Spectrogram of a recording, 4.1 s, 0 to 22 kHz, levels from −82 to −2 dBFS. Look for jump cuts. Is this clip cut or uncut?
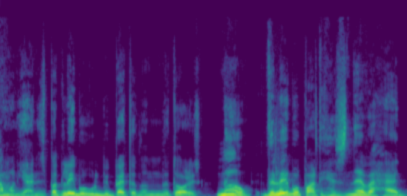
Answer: cut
